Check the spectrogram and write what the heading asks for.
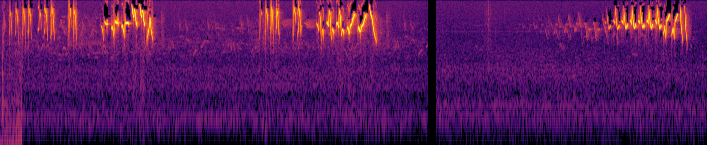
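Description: A yellow warbler, also called summer warbler, a tiny all-yellow bird with orangish or reddish stripes down its sides, sings three bright, high-pitched phrases of quick sweet notes ending in a rapid flourish, separated by pauses, clear with no other sounds.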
